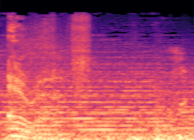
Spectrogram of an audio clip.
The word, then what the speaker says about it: Erev: What remained of her power became the great protector, Empress Erev. That's how you pronounce it.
